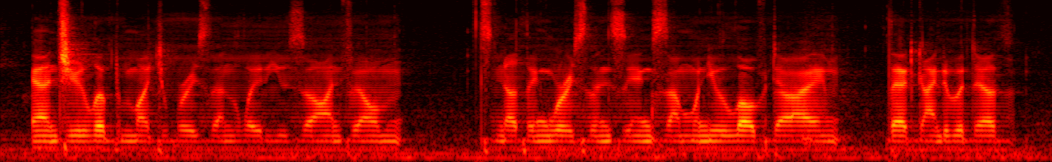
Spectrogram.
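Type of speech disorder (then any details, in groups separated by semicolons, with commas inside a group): Electrolarynx speech; laryngectomy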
